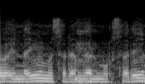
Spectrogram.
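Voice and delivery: plain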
